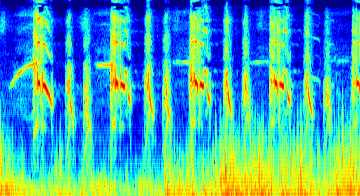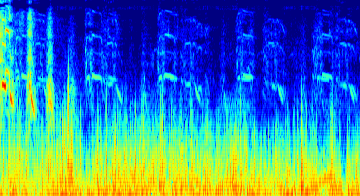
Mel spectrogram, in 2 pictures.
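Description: Grey francolin giving harsh, high, screechy notes about every half-second for three seconds, then only faint calls over a low background rumble.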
